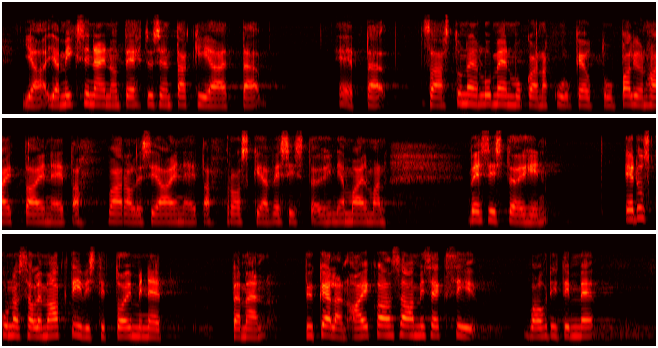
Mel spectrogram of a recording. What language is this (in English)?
Finnish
